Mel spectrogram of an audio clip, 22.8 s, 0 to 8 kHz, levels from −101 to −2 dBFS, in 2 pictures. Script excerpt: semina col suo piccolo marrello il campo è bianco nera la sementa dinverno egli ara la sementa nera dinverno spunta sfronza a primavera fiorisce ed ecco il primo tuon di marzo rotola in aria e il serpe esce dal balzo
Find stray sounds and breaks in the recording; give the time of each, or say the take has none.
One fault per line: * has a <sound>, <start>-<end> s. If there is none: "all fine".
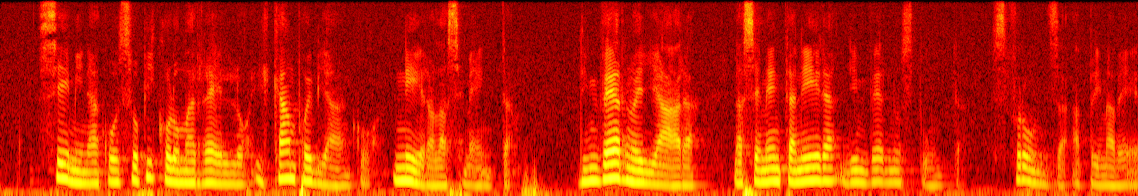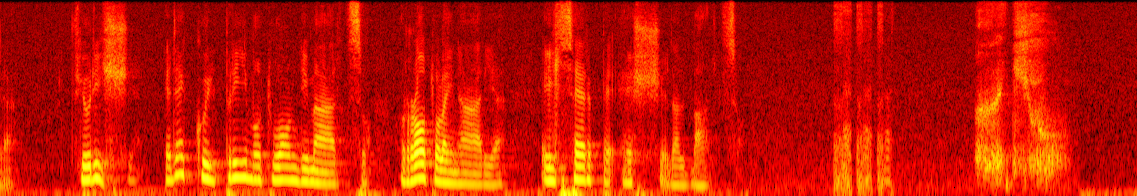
* has a laugh, 19.7-20.3 s
* has a sneeze, 21.1-22.1 s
